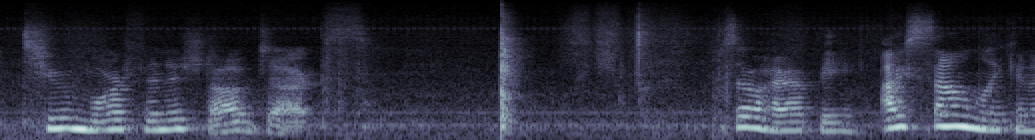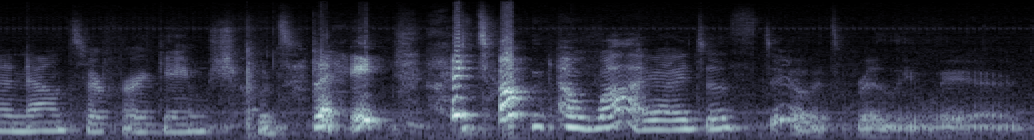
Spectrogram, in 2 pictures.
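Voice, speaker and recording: A woman's voice: medium pitch, far from the mic, a little hiss or hum. Chatty older woman showing her crafts. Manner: chatty, rambling, laughs often. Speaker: crafting vlogger. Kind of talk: casual show-and-tell chat.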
